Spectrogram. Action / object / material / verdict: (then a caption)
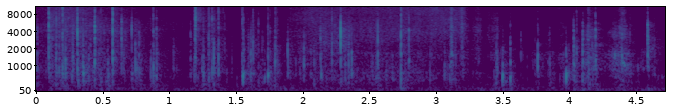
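scrape / paper catalog pages / paper / none. Hands with long dark nails turn the water-warped pages of an open paper toy catalog on a table and press them flat, making the wrinkled paper crinkle. The sound is a dense run of quick, bright crackles and snaps with almost no low end, easing briefly in the middle before picking up again.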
